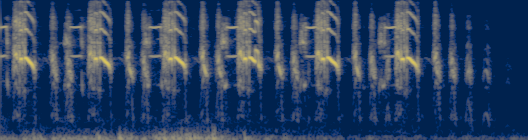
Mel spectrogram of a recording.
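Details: Grey francolin, female call used to lure birds for hunting; loud, harsh squawking phrases with rising and falling notes, repeated about every half second, fading into shorter clipped notes, low rumble underneath.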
